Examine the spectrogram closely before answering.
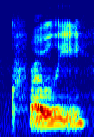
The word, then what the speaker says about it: Crowley: I mean, not necessarily, I guess you can pronounce Good Omens Crowley however you want to, but in the audiobooks, it's like Crowley.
